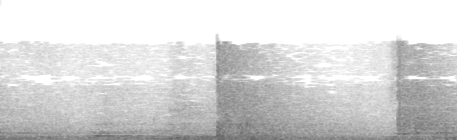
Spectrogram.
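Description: Badminton rackets striking the shuttlecock in a rally: a sharp hit about a second in, with a short smear after it, and another hit at the end.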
